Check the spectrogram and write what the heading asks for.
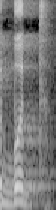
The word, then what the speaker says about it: बुद्धि: बू के साथ आधा द पढ़ेंगे बुद्ध, ठीक है। देन ध पूरा है, ध पे ई की मात्रा लगानी है, बुद्धि।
